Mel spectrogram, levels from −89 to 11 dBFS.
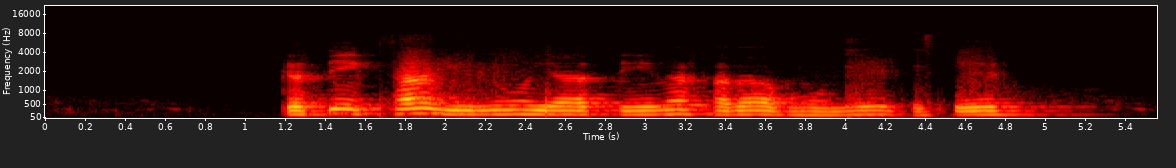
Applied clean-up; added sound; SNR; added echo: neural separator model SepFormer DNS4.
